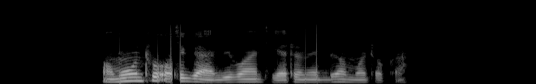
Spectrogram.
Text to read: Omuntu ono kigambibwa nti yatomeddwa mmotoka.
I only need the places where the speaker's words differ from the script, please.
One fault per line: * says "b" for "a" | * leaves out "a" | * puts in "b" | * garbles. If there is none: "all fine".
* leaves out "ono"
